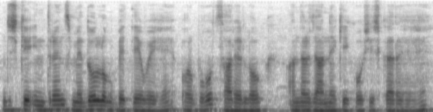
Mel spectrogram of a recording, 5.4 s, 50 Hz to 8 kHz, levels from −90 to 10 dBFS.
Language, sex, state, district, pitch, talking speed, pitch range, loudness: Hindi, male, Arunachal Pradesh, Lower Dibang Valley, 105 Hz, 210 wpm, 100-115 Hz, -18 LUFS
